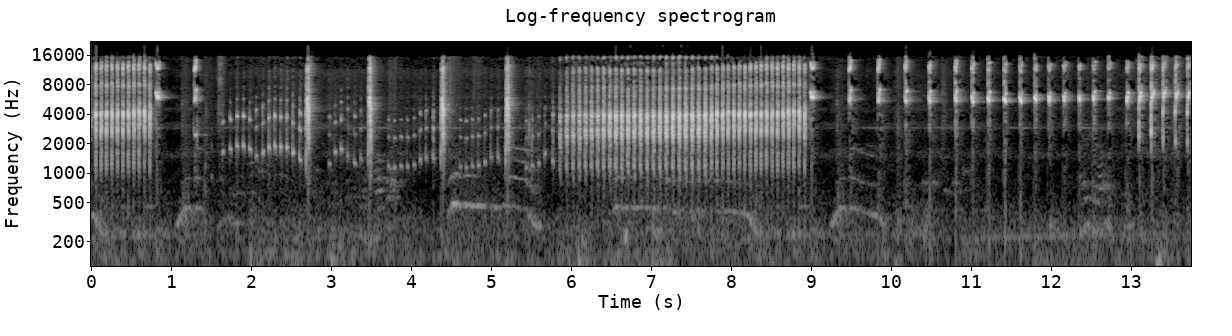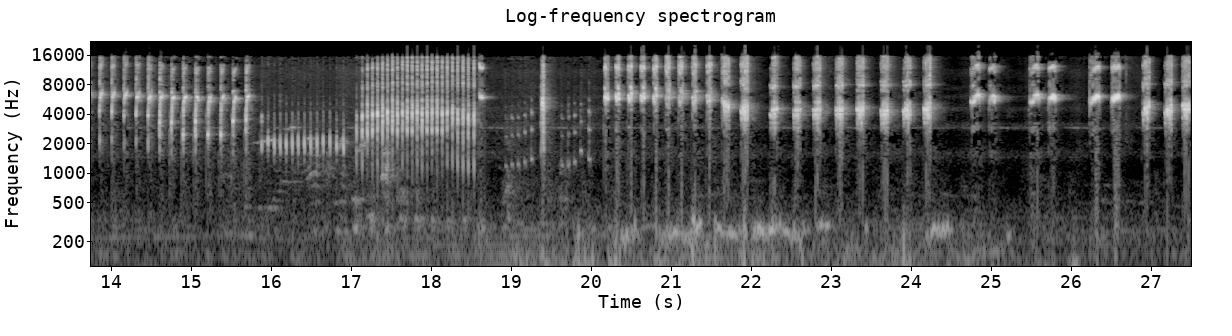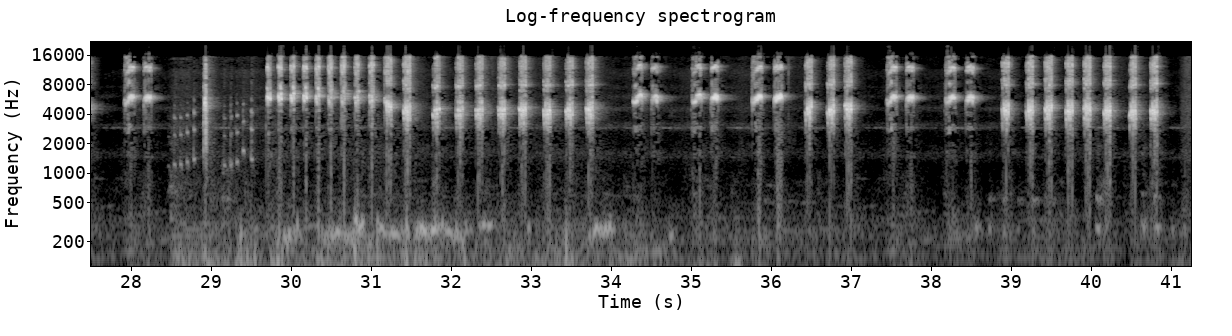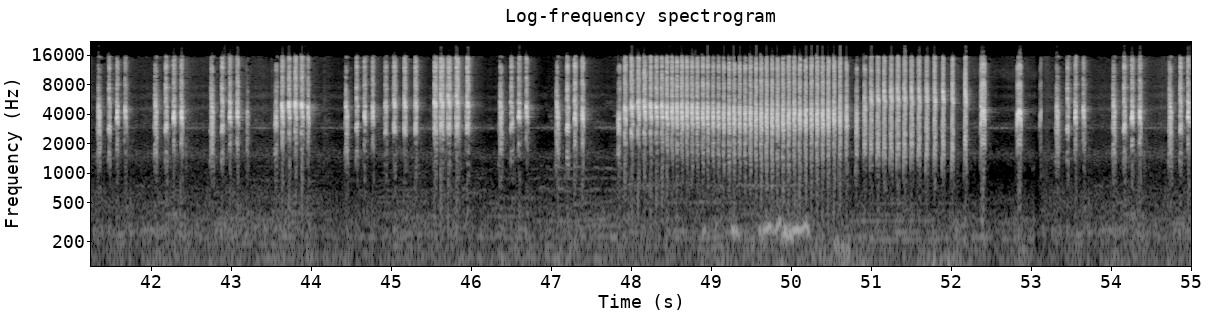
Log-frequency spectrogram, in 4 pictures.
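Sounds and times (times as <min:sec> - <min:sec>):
bird singing chips and trills: 0:09.9 - 0:55.0.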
